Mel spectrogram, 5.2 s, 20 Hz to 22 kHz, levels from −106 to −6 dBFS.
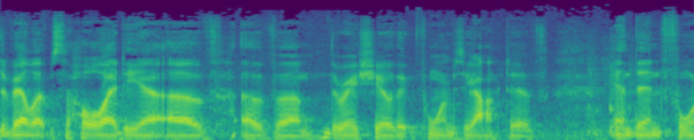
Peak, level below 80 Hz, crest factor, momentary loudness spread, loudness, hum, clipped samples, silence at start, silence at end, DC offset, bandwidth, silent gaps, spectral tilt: -4 dBFS; -42 dBFS; 18 dB; 9 LU; -23 LUFS; none; under 0.1%; 0 s; 0 s; under 0.1%; 16 kHz; none; -5.5 dB/octave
